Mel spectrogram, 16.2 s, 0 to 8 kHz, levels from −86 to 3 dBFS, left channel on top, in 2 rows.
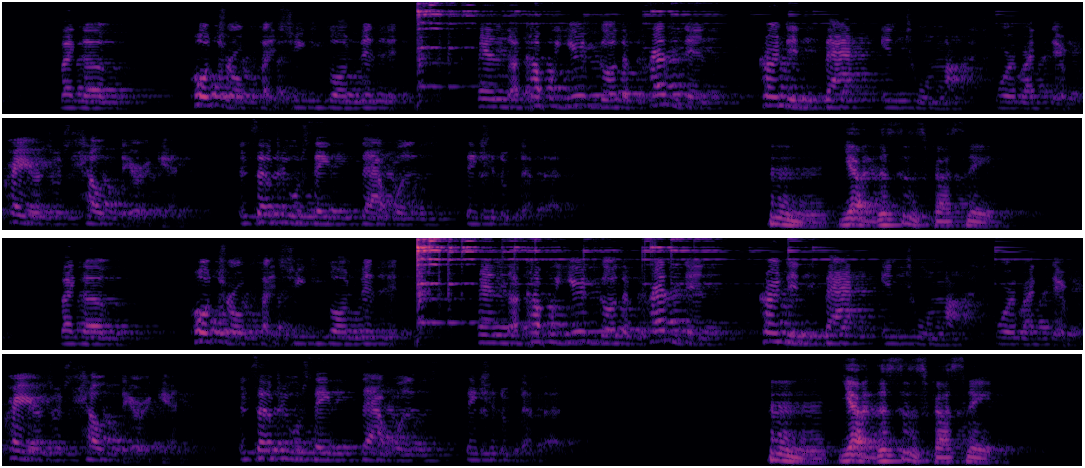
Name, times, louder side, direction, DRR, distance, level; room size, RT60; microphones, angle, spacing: voice 1, 0.4-0.8 1.4-3.0 3.6-5.3 5.7-9.4 9.9-12.3, equal, 25° left, -1 dB, 6.5 m, -55 dB
Bell, 3.1-6.3 7.5-7.6, right 14 dB, 80° right, 0.6 m, -36 dB
voice 2, 13.9-15.5, right 3 dB, 30° right, 2 dB, 0.6 m, -49 dB
25.5 x 22.5 x 2.4 m, 0.88 s
head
